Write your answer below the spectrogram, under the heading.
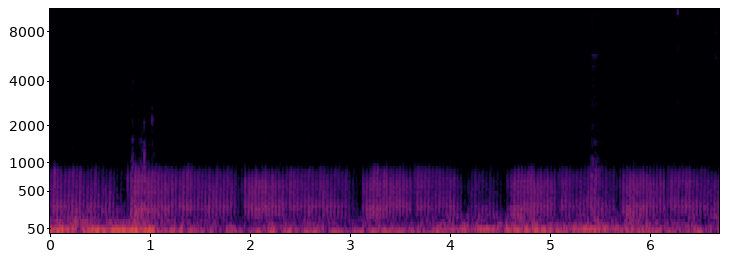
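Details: Soft low purring from a baby kitten, rhythmic rumbling phrases separated by brief breath gaps about every second, otherwise quiet.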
